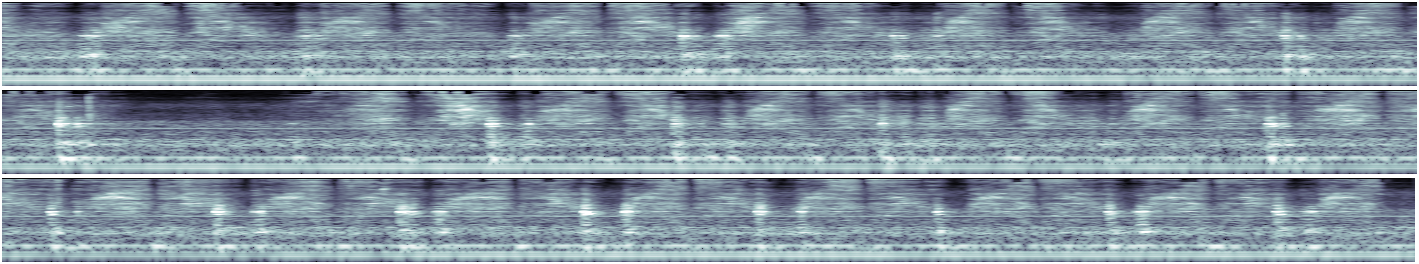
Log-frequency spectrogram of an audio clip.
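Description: A Cold Steel Swift knife blade drawn repeatedly across DMD diamond sharpening stones, producing rhythmic rasping strokes in a steady back-and-forth pattern, close and fairly quiet, with a brief pause partway through.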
